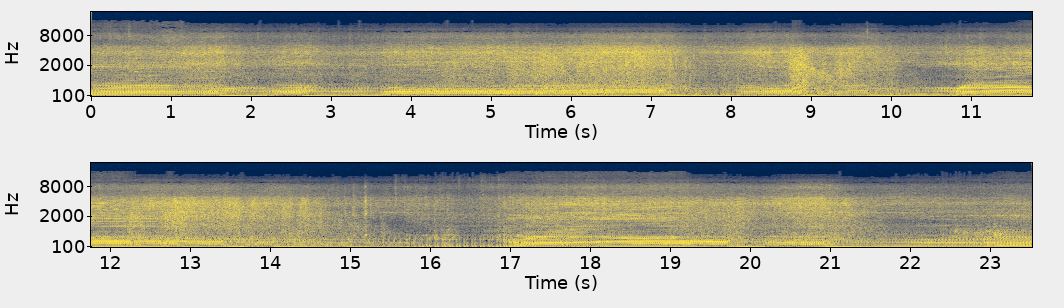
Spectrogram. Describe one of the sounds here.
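An engine revs up and down loudly close by.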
